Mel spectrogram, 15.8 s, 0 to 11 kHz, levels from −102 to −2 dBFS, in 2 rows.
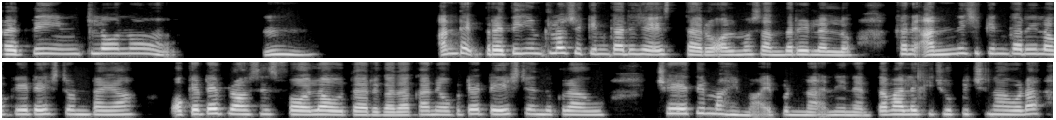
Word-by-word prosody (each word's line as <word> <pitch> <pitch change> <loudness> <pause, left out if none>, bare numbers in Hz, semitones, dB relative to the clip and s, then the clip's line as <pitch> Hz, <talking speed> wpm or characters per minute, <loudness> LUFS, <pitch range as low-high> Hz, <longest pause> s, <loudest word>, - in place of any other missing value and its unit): ప్రతి 240 +2 +2
ఇంట్లోనూ 280 +2 -1 1.0
హ్మ్. 235 -2 +3 1.1
అంటే 280 +4 +2 0.2
ప్రతి 240 +2 +4
ఇంట్లో 290 +2 +2
చికెన్ 260 -2 -2
కర్రీ 255 0 +2
జేస్తారు. 230 -3 0
ఆల్మోస్ట్ 225 +2 0
అందరి 220 +2 0
ఇళ్లల్లో. 200 -3 -1 0.3
కానీ 255 -2 -1
అన్ని 245 +5 +2
చికెన్ 275 -1 -4
కర్రీలు 265 -1 +1
ఒకే 245 +1 0
టేస్ట్ 250 +1 0
ఉంటాయా? 230 0 +1 0.4
ఒకటే 250 +4 +4
ప్రాసెస్ 245 -1 +1
ఫాలో 230 0 +5
అవుతారు 210 -2 +1
గదా! 195 +1 +1
కానీ 220 0 +1
ఒకటే 225 +3 -1
టేస్ట్ 245 +2 +1
ఎందుకు 230 -1 -1
రావు? 215 -1 0 0.5
చేతి 280 0 +2
మహిమ 220 -6 +1 0.2
ఇప్పుడు 210 0 -6
న - - -2 0.2
నేనెంత 190 -1 -5
వాళ్ళకి 235 0 +2
చూపిచ్చినా 245 0 -3
గూడా, 240 +3 +1
235 Hz, 140 wpm, -23 LUFS, 220-255 Hz, 1.1 s, ఫాలో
